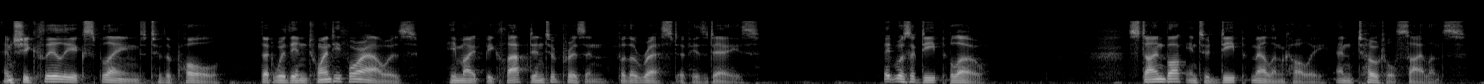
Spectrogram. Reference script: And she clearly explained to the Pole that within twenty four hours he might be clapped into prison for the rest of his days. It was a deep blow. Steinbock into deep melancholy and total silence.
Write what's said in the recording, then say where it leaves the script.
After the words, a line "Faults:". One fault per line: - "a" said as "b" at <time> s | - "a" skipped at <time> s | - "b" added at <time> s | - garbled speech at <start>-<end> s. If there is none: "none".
And she clearly explained to the Pole that within twenty four hours he might be clapped into prison for the rest of his days. It was a deep blow. Steinbock into deep melancholy and total silence.
Faults:
none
